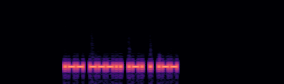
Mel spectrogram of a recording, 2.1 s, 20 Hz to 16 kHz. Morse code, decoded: W8REW

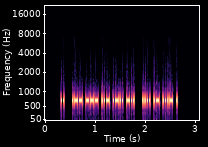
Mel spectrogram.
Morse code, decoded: I WOULD HAVE

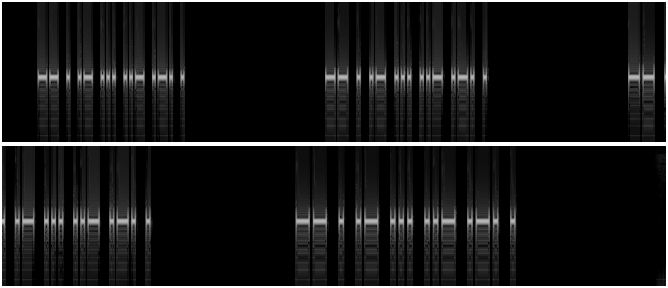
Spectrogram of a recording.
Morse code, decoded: MEASURE MEASURE MEASURE MEASURE

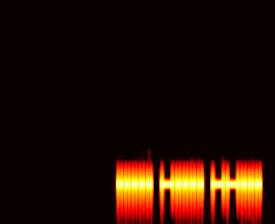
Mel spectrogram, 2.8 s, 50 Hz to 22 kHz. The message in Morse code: 567

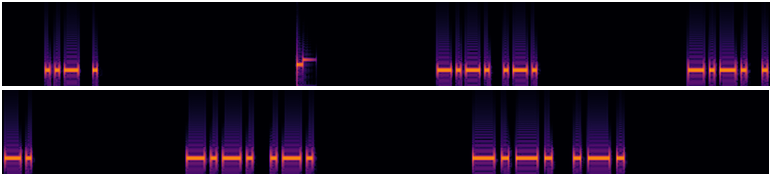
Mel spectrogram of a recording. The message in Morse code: UE CR CR CR CR

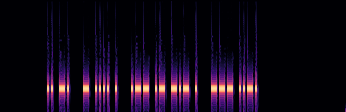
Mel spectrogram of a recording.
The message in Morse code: IN THE WAKE OF

